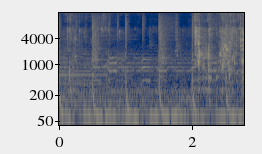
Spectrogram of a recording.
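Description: Pantry items washed one by one in water, giving a steady run of close drips and small sloshes, faint and unhurried, with no voices.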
